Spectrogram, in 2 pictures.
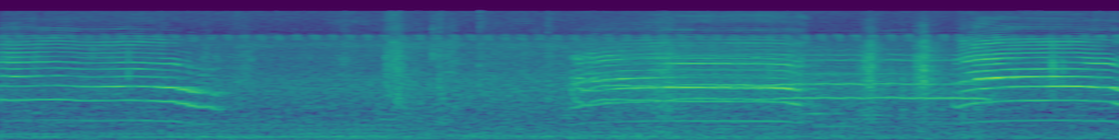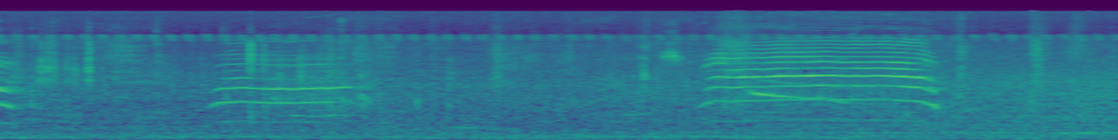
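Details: Calico cat at night, eating together with other cats, giving a series of clear harmonic meows: a long one, then two close strong ones, a short fainter mew and a final drawn-out meow, with low background hum throughout.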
